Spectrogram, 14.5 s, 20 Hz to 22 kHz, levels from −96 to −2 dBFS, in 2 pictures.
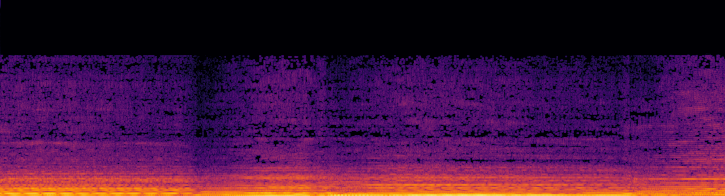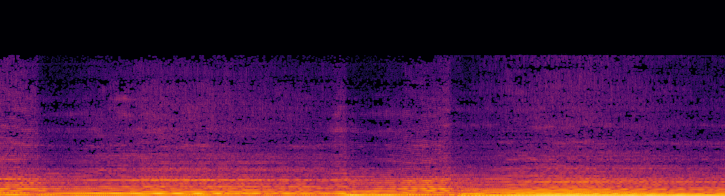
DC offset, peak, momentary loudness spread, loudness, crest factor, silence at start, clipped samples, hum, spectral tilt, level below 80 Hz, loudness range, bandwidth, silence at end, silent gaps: under 0.1%; -4 dBFS; 11 LU; -18 LUFS; 14 dB; 0 s; under 0.1%; none; -9.5 dB/octave; -46 dBFS; 7 LU; 6.2 kHz; 0 s; none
